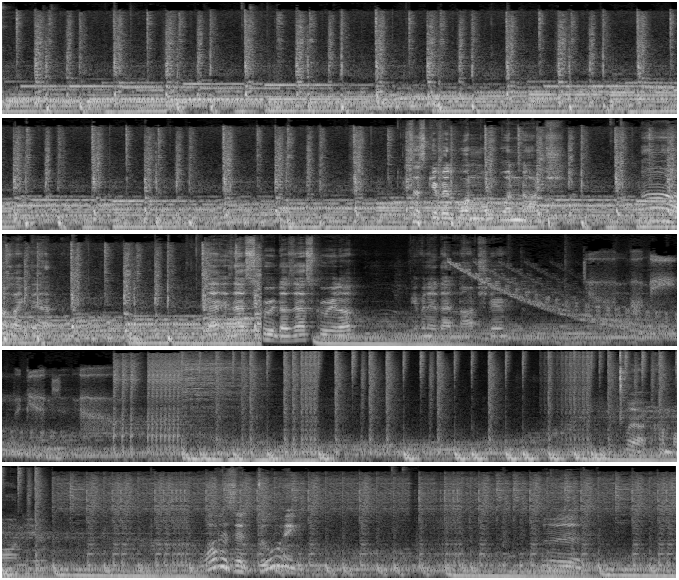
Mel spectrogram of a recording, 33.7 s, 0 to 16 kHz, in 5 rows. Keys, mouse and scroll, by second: 0.6 shift+middle click, 1.4 shift+middle click, 2.4 alt+shift+click, 2.8 shift+middle click, 3.3 shift+middle click, 4.6 ctrl+g, 6.2 ctrl+b, 13.3 shift+middle click, 13.8-14.4 scroll down 2, 14.5 shift+middle click, 15.4 shift+middle click, 16.0 scroll up 1, 16.5-18.1 shift+middle drag, 18.5 ctrl+z, 20.1 ctrl+b, 31.6 ctrl+z, 32.3 scroll up 2, 32.9 shift+middle click.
